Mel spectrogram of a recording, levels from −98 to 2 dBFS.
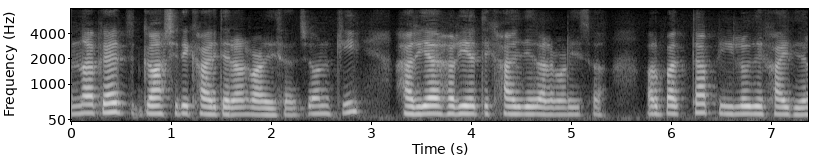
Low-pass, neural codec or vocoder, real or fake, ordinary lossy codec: none; codec, 16 kHz, 0.8 kbps, ZipCodec; fake; none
